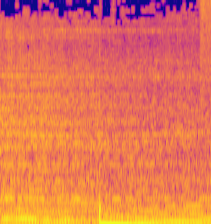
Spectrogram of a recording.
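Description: Cinematic sound-design rumble: a low drone, then a sudden deep bass boom about a second in that holds as a heavy low rumble.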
